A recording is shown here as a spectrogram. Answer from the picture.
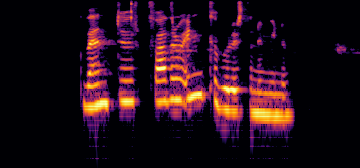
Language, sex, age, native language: Icelandic, female, 20-29, Icelandic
